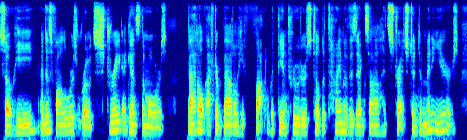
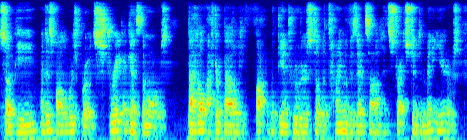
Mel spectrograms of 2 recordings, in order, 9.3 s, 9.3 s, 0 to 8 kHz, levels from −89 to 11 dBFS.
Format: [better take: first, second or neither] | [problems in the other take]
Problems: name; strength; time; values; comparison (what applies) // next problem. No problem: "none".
first | noise reduction (neural separator model SepFormer DNS4)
